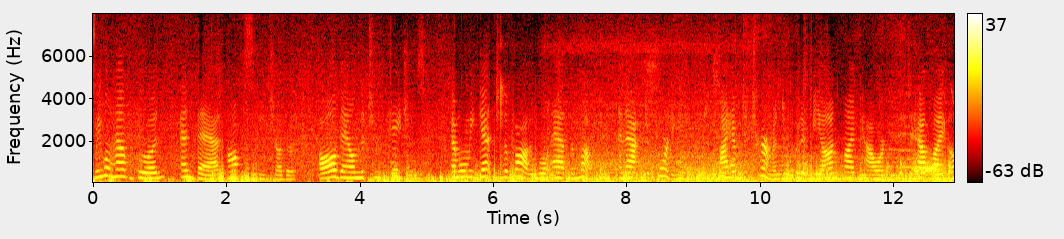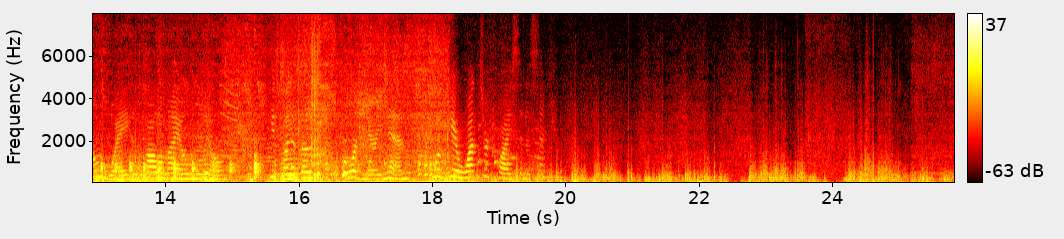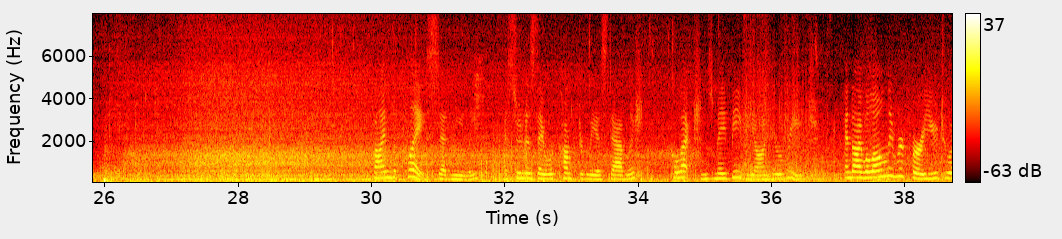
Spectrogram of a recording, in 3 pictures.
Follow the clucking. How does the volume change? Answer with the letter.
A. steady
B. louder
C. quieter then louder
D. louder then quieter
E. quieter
E.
